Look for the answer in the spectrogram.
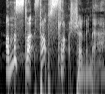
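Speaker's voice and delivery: mock girl-speak protest; put-on girl talk; mimicking young women. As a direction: object in affected, exaggerated vowels. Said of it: "That is what they sound like".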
